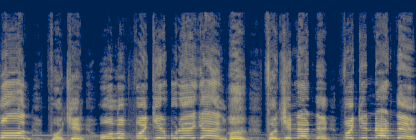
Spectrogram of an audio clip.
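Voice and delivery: frantic, high-pitched panicked yelling. Calling out for Fakir after seeing something, yelling in panic. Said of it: "niye bağırıyorsun?".

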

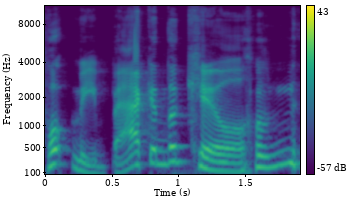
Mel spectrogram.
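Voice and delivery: high, swooping, very slow sing-song voice. Retelling what a friend said on seeing a Pokemon: imitating Dan's voice. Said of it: "he said it in that voice".

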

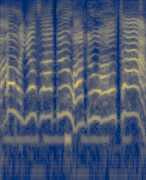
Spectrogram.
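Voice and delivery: strange, very high, loud, silly put-on voice. Answering a question on reading book forewords: strange put-on voice. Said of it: "your voice is strange".

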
